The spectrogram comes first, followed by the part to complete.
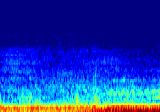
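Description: Ford Bronco's engine running, heard from inside the cabin; about a second in its note deepens and grows louder.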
